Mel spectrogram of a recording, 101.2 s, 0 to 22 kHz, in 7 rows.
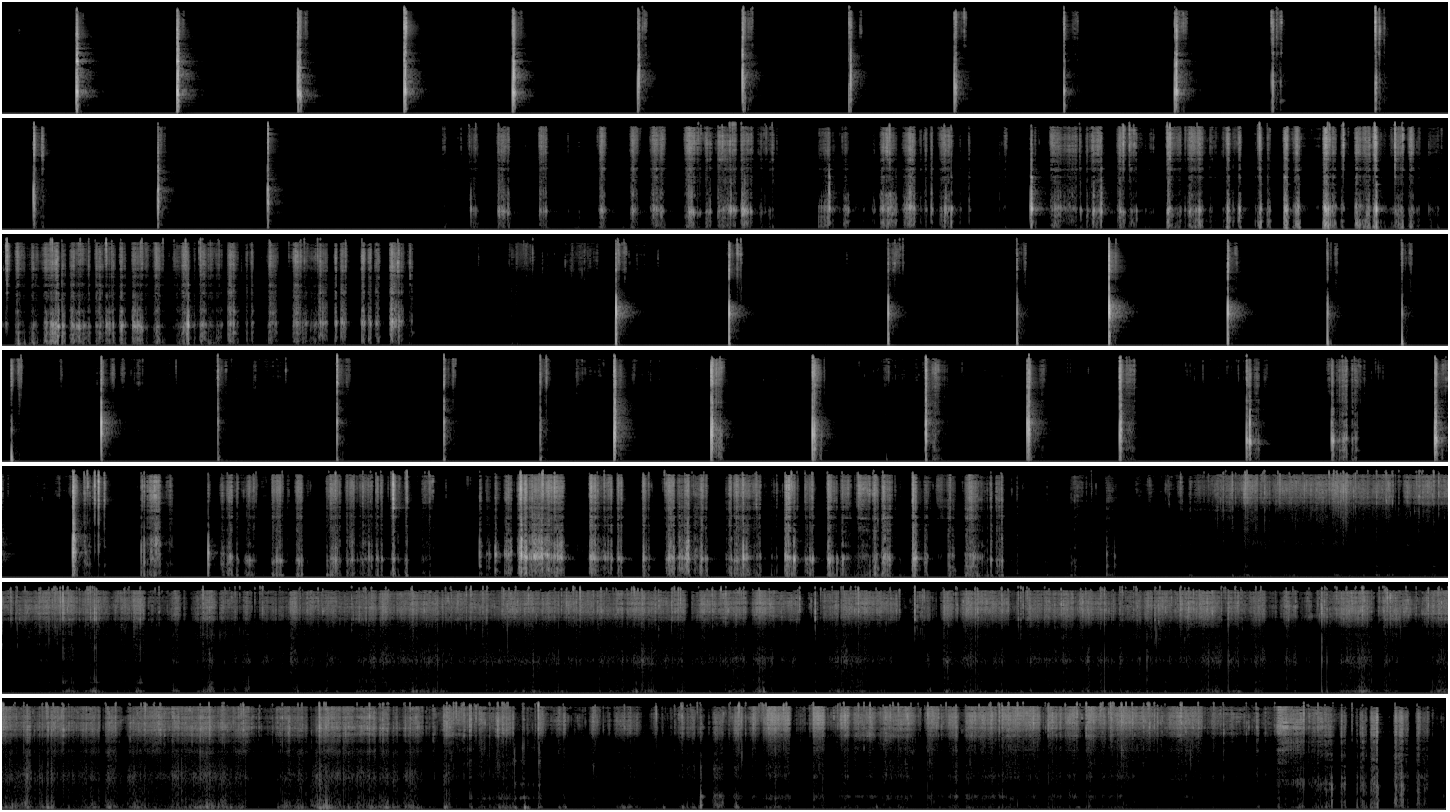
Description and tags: coconut sounds
Different sounds of a coconut.
Recorder: Zoom H4n (stereo)(no post processing)
click, clicks, coconut, hair, horse, rub, sfx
